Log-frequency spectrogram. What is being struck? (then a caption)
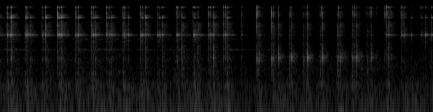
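Glass candle jar. Long acrylic nails tap and scratch around the outer wall of a small cylindrical gold-tinted glass candle jar with an amber metallic finish and wax inside, held up in both hands. A quick, uneven run of bright, clicky taps comes through, each carrying a faint high glassy ring that dies away almost at once, with soft scratching between them.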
